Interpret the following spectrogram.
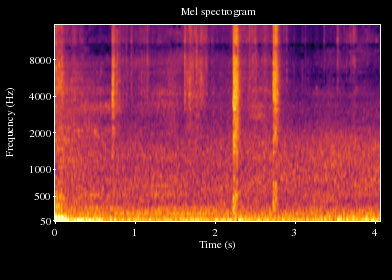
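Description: Ford F-150 pickup's engine idling: a loud low exhaust drone at the very start that drops almost at once to a faint steady rumble. A few light sharp clicks sound over it.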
